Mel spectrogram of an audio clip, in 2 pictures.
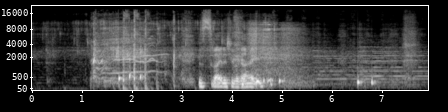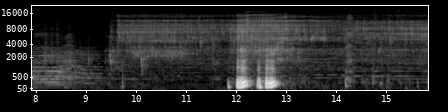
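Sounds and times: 
water spraying from a tap in sprinkler-like jets: 0.0 - 5.1, 9.4 - 15.8
laughter: 1.2 - 8.4
speech: 3.3 - 5.1, 12.0 - 13.0.

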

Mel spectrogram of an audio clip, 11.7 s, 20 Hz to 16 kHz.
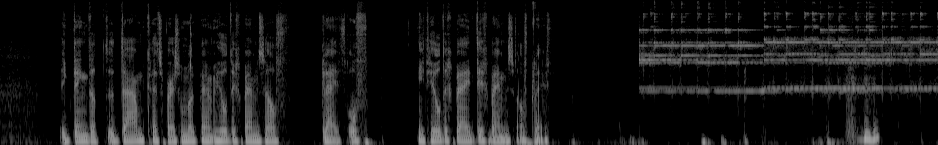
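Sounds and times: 
speech: 0.9 - 7.0, 10.8 - 11.1
small bell ringing: 8.0 - 11.7
soft voices: 10.6 - 11.0.

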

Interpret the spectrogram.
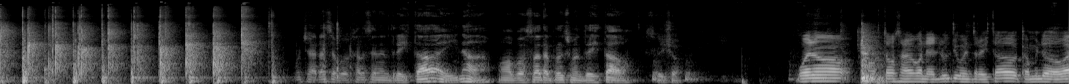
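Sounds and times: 
applause for an interviewee in hand claps: 0.0 - 3.4
speech: 3.1 - 7.1, 8.0 - 10.6.

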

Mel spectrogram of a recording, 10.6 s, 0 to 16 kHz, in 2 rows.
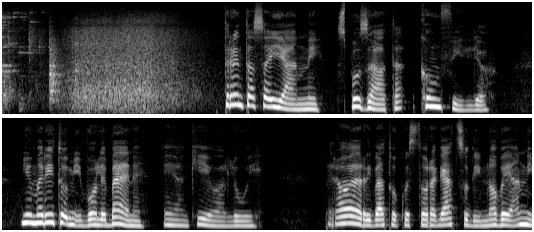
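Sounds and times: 
glass bottle clink: 0.0 - 0.6
steady broadband rushing noise: 0.6 - 2.5
speech: 2.2 - 10.6.

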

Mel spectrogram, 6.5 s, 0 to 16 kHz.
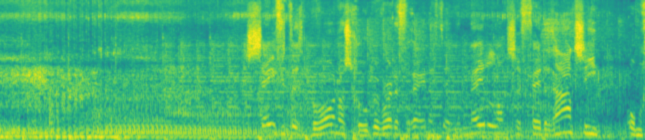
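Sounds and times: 
motorcycle engine rumbling: 0.0 - 6.4
speech: 2.6 - 6.4.

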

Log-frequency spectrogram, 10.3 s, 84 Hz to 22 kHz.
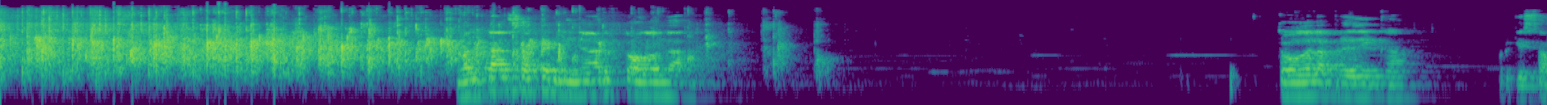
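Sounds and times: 
church congregation clapping during a sermon: 0.0 - 5.7
speech: 3.0 - 4.8, 8.6 - 10.3.

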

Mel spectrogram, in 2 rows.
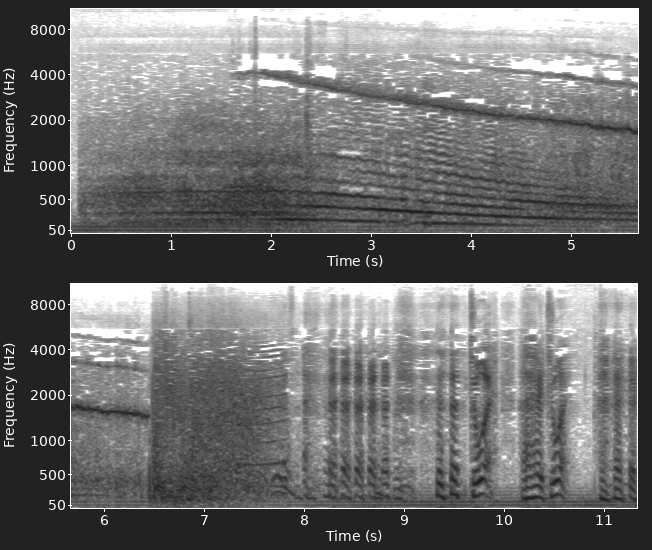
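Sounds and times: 
performer's voice imitating a wartime warplane dropping a bomb: 0.8 - 7.9
laughter: 7.6 - 9.7, 11.0 - 11.3
speech: 8.4 - 11.3.

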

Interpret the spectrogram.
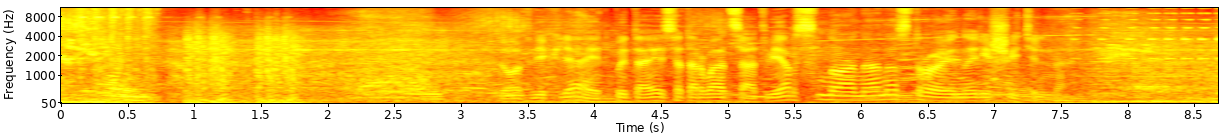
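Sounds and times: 
fighter plane gunfire and booms in a film action scene: 0.0 - 2.2
speech: 3.6 - 8.5.

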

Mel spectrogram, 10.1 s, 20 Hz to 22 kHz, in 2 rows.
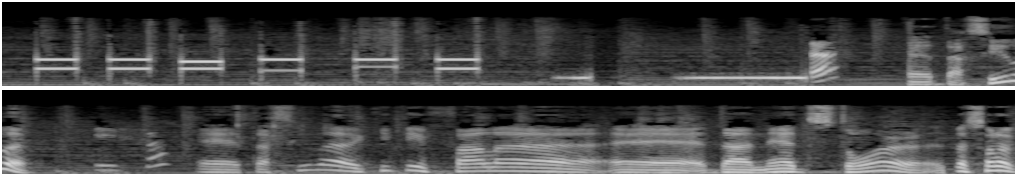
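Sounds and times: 
keypad tones dialing a phone call through internet calling software: 0.2 - 4.0
speech: 4.6 - 10.1.

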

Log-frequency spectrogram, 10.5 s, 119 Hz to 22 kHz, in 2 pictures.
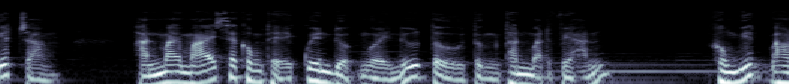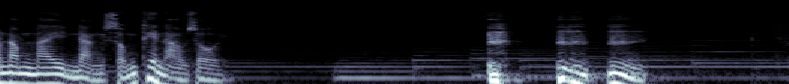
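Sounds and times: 
speech: 0.0 - 6.9, 8.6 - 9.7
person clearing throat: 8.5 - 9.7.

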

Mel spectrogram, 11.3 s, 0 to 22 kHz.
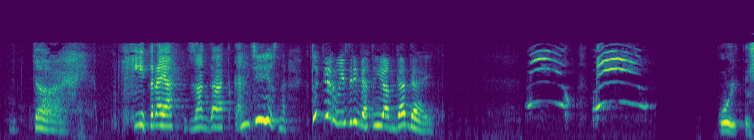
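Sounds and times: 
speech: 0.5 - 1.2, 2.0 - 6.6, 10.8 - 11.2
kitten meowing: 7.9 - 9.9.

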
